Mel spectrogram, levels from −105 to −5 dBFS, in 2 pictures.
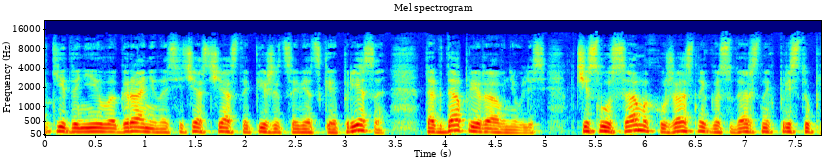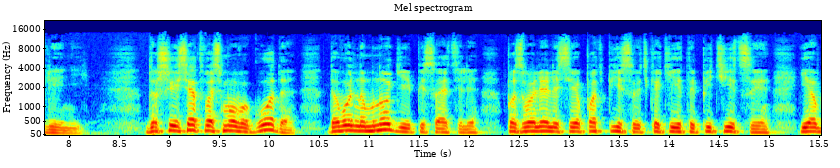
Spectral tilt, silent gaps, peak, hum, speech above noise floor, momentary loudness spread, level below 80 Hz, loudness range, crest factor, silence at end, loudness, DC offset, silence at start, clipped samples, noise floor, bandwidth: -7 dB/octave; none; -8 dBFS; none; 27 dB; 10 LU; -52 dBFS; 3 LU; 12 dB; 0 s; -21 LUFS; under 0.1%; 0 s; under 0.1%; -47 dBFS; 12.5 kHz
